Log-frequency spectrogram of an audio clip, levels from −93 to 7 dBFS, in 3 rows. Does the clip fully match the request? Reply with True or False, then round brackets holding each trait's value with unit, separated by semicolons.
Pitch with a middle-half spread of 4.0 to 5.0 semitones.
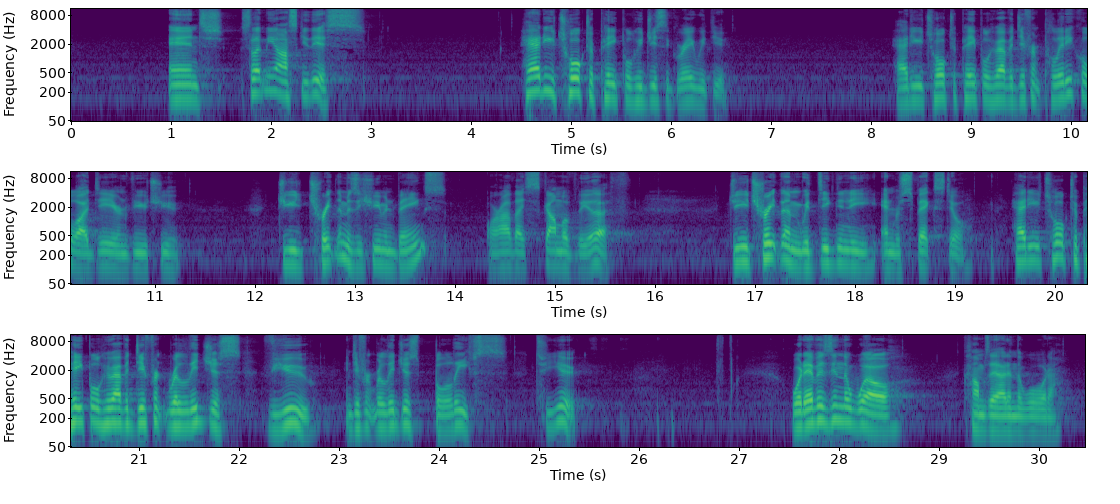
True (4.7 semitones)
